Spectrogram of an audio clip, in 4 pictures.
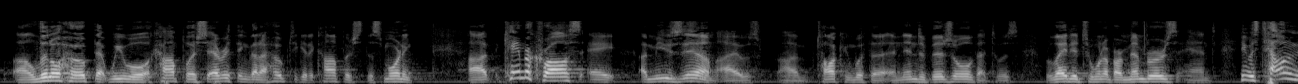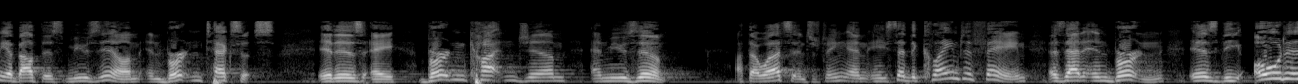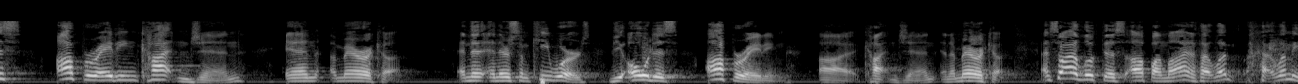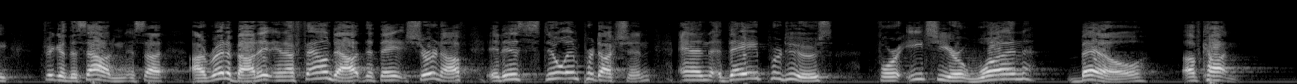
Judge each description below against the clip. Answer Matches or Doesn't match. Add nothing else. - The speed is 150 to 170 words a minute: Matches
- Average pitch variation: Doesn't match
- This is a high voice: Doesn't match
